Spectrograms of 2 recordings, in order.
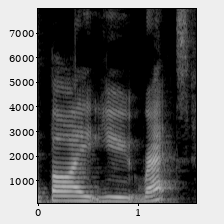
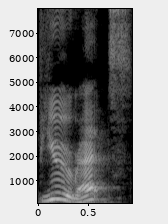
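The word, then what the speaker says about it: biuret: So by uet because often students call it boret which is incorrect.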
